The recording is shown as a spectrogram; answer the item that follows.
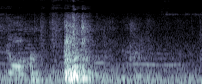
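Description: Indistinct voices of people talking, with one louder moment about three-quarters of a second in.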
